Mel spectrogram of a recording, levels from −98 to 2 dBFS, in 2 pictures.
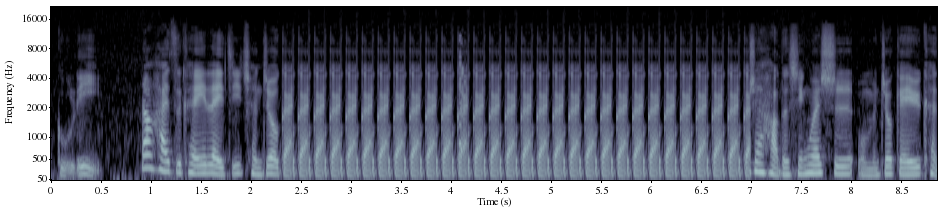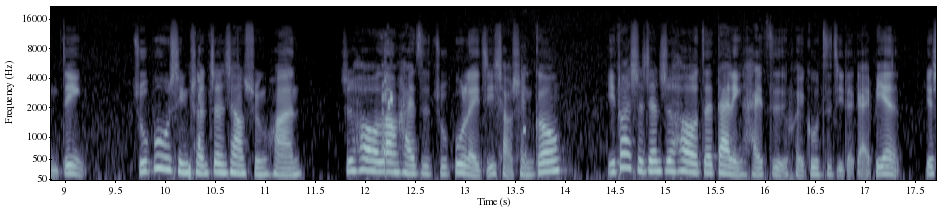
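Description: A noise reduction stage set far too aggressively runs through the whole recording. This is overdone noise removal. Any frequency band that comes close to the tool's noise estimate is pushed down hard or switched off, and the quieter parts of the speech are removed along with the noise. The background drops and is dotted with twinkling specks.

From 2.43 to 7.00 s the playback chain likely stalled and kept resending the last fragment it held. The result is a broken-record loop: a 159 ms slice repeats exactly, back to back, 29 times over about four and a half seconds. That gives a stuttering, machine-gun repetition at roughly six cycles per second. The speech that should have filled that stretch is gone entirely.

Damaged compressed frames were decoded as if they were valid, and the bad gains and misread codes scattered energy into the wrong frequencies. These corrupt frame decoded events fall at 4.08–4.15 s (inside the loop), 10.24–10.36 s, 12.18–12.28 s, 13.57–13.63 s and 15.37–15.39 s. 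Each lasts a few frames and is heard as a short chirp, squeak or burst of noise. Peaks reach about −15 to −25 dBFS, and the last one is much fainter, near −35 dBFS.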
